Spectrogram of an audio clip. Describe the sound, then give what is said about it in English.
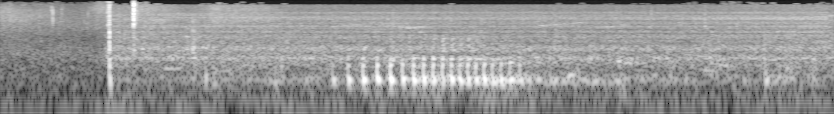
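A whale from another group gives a whooping call, a quick run of rhythmic pulses that swells and fades over about a second, against a quiet background with a couple of sharp clicks. “I think the whoop is a kind of hello to them possibly, Hello, I am.”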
